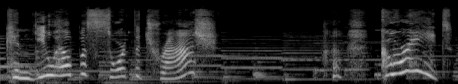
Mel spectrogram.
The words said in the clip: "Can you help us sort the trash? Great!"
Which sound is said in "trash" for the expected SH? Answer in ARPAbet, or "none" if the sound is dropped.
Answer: SH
